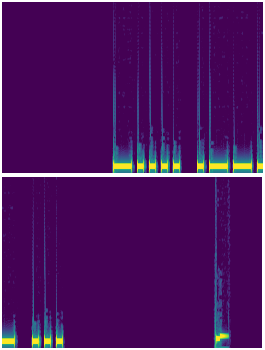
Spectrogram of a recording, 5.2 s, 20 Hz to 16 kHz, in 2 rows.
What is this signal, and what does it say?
Morse code, heard as a keyed tone, about 20 wpm, 700 Hz. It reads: 6JS
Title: Three Letter-Number Combinations - 20wpm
